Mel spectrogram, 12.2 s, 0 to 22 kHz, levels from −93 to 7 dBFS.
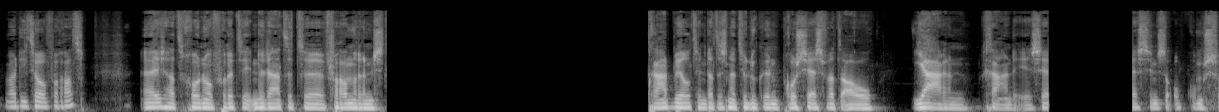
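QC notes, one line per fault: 3.86 to 6.48 s, rebuffering stall: the speech drops to silence for about 2.6 s as playback starves for data, then resumes exactly where it stopped.
10.48 to 11.32 s, rebuffering stall: a second, shorter gap of about 0.85 s while the player waits for more audio; nothing is lost, only time added.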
